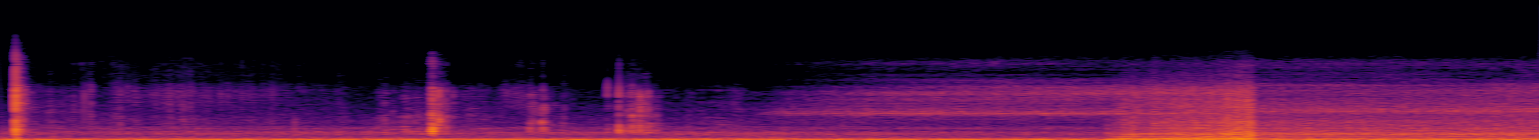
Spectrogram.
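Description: A wooden match struck with a few scratchy clicks, then the hiss of gas from a propane hand torch's opened valve. About five and a half seconds in the torch catches with a short rush, then burns on with a steady hiss.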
